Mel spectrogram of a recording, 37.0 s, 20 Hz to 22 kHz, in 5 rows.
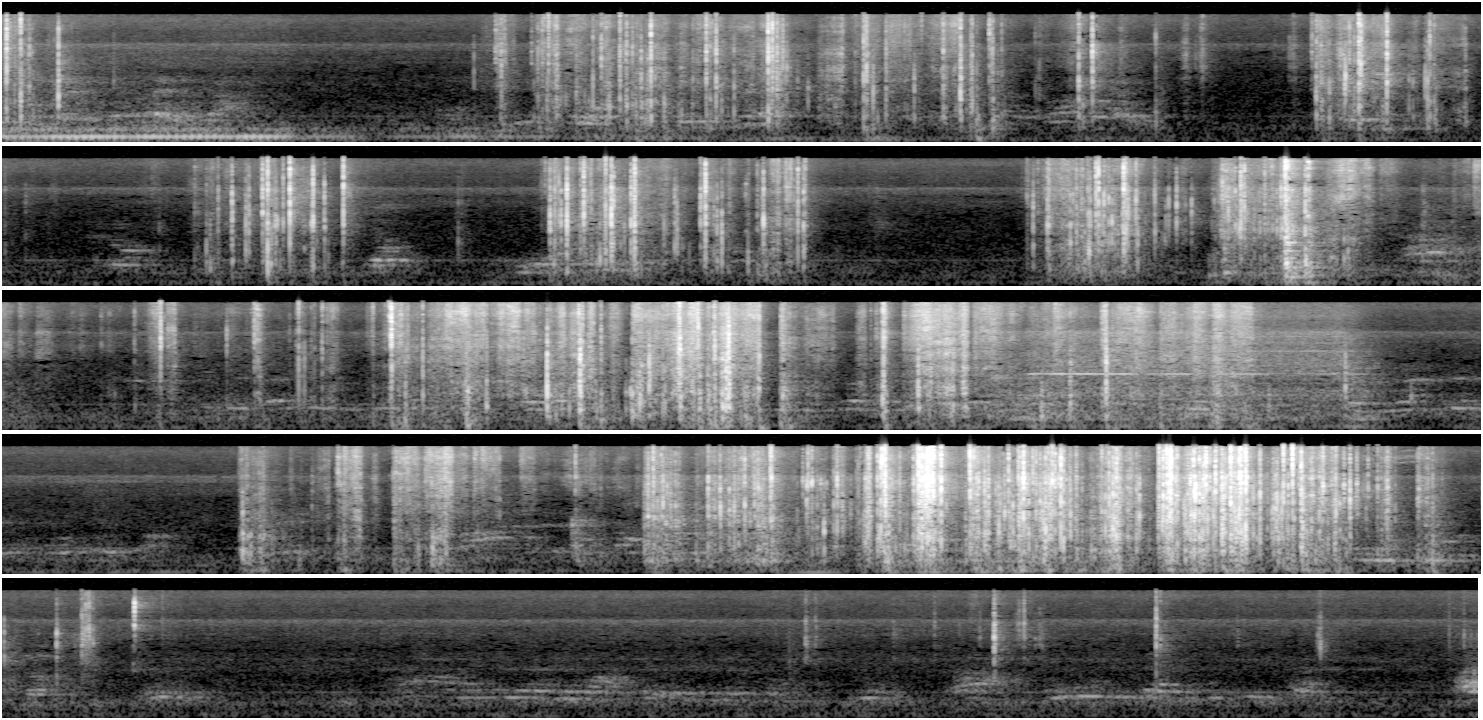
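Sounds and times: plastic bag crinkling and tearing: 0.0 - 0.4, 2.4 - 7.4, 8.4 - 9.2, 10.1 - 11.5, 12.5 - 14.3, 15.5 - 21.0, 23.4 - 24.7, 25.3 - 30.1
paper and cardboard rustling: 12.6 - 21.2, 23.4 - 29.4.

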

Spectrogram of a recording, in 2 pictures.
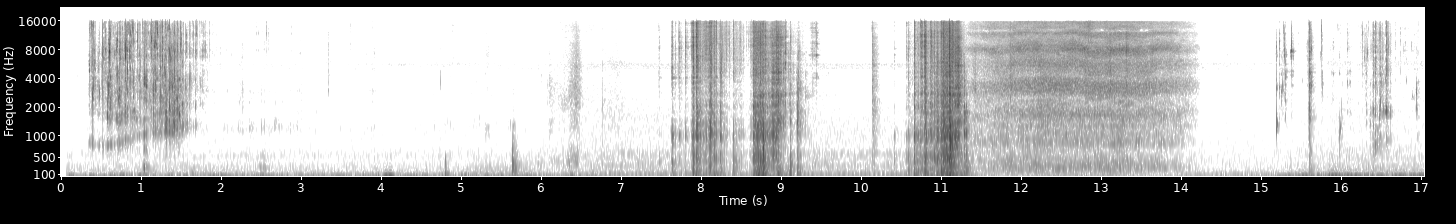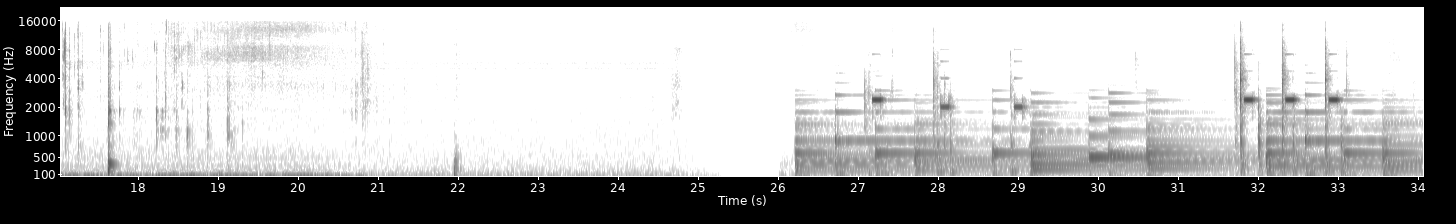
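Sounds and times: tonic fizzing over ice: 0.4 - 2.6, 15.2 - 20.3
granola bar crunching: 7.5 - 9.2, 10.6 - 11.4.

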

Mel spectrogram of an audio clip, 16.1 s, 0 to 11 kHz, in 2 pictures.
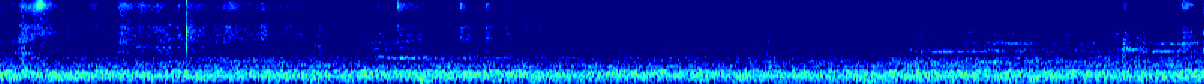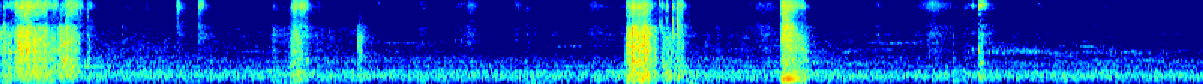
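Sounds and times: rustling and clatter of kitchen things: 0.0 - 3.8, 7.4 - 14.8.

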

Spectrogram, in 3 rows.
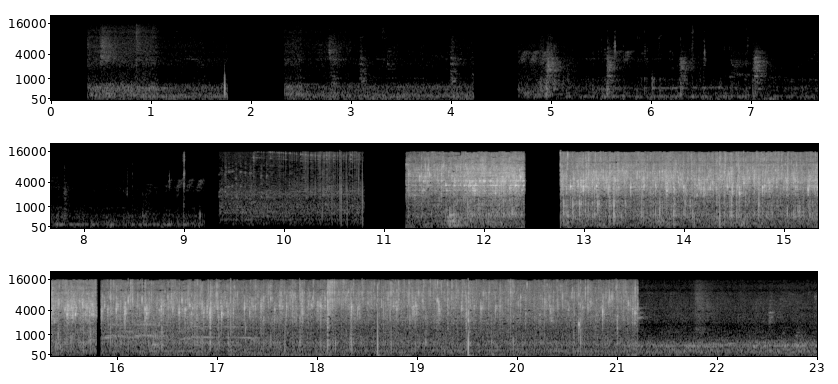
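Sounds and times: food sizzling in a hot pan: 9.4 - 21.3.

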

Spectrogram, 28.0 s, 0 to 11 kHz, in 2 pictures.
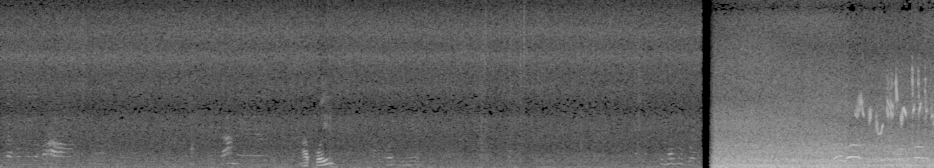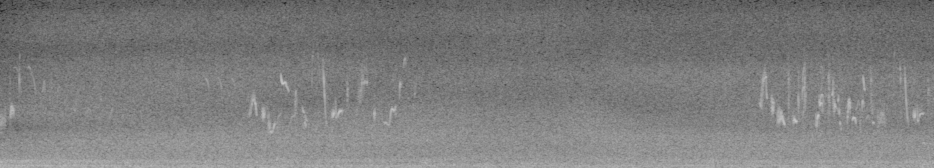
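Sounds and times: steady rushing noise: 10.6 - 28.0
birds chirping: 12.7 - 15.8, 17.0 - 20.8, 25.2 - 28.0.

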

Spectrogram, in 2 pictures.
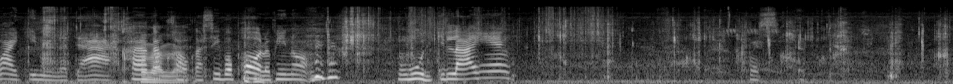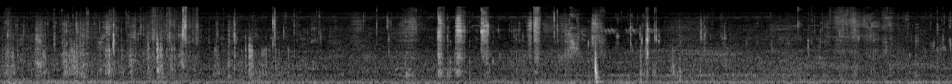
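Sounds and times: sharp clicks and crackles: 3.4 - 16.8
wet chewing and lip smacks: 5.2 - 19.0.

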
